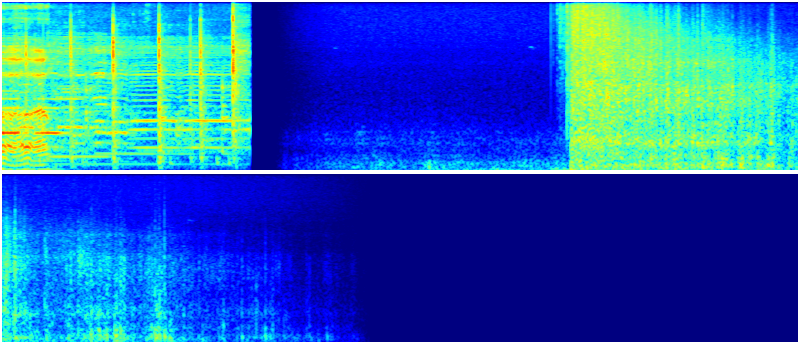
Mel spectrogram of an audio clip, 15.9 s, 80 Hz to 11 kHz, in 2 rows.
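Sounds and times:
thunder rumbling and cracking: 0:02.9 - 0:11.6.

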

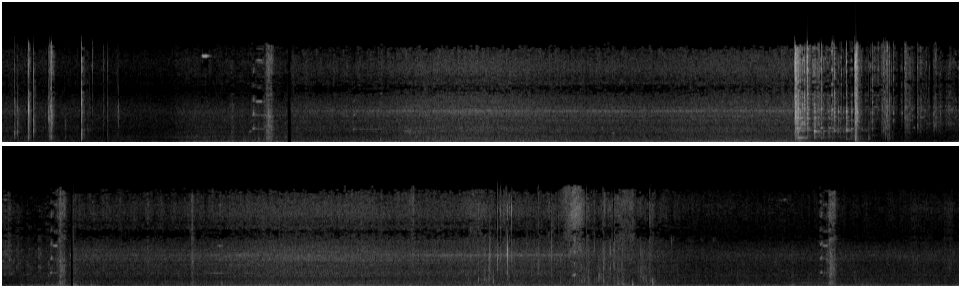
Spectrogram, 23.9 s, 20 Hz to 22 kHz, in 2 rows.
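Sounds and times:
plastic cups crunching under tyre: 0:00.0 - 0:01.6, 0:09.9 - 0:12.0, 0:17.7 - 0:20.4
small plastic cracks: 0:00.0 - 0:01.6
car engine running low: 0:01.2 - 0:09.9, 0:12.0 - 0:23.9.

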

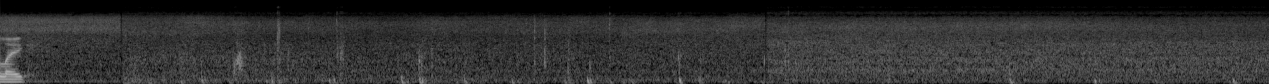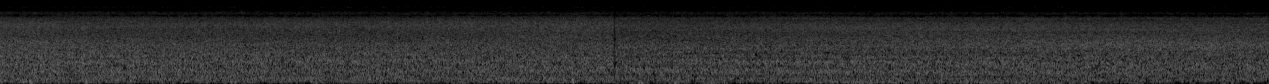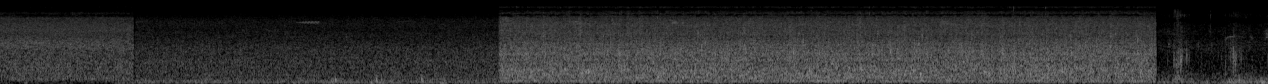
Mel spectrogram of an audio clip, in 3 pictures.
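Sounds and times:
footsteps on dirt: 0:01.2 - 0:08.2, 0:10.0 - 0:11.2, 0:37.0 - 0:37.9
stream rushing over rocks: 0:01.2 - 0:26.8, 0:30.4 - 0:37.0.

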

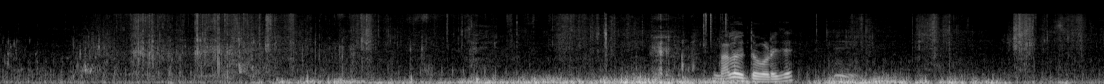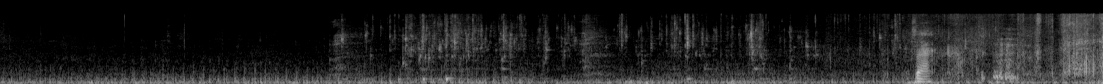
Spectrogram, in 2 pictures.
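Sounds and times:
steady low rumble: 0:00.0 - 0:22.0
water splashing and dripping: 0:14.9 - 0:20.4.

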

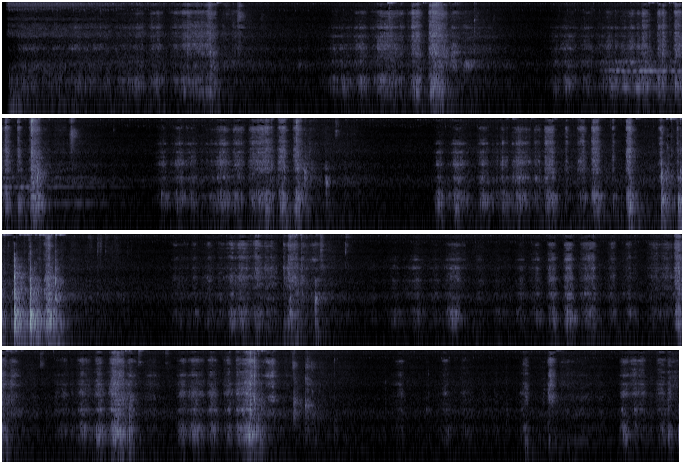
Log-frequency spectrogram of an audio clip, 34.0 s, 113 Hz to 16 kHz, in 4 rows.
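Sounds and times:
chisel paring wood: 0:14.0 - 0:17.9.

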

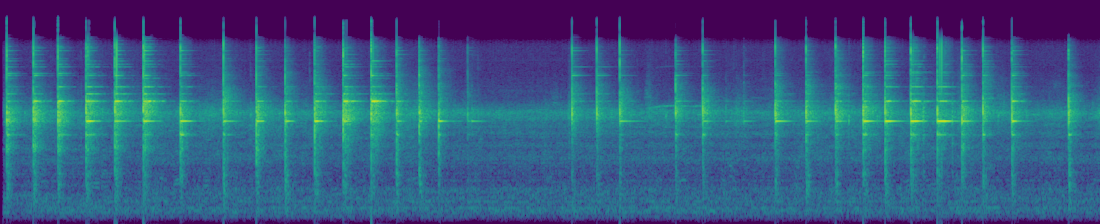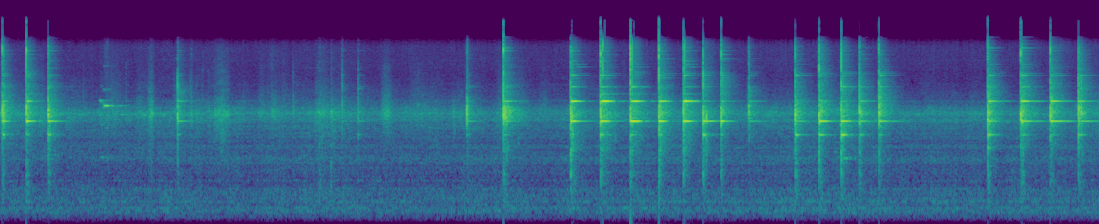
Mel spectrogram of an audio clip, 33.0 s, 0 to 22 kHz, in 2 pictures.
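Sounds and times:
hammer striking hot metal pipe: 0:00.1 - 0:07.3, 0:08.5 - 0:17.6, 0:19.1 - 0:19.4, 0:23.5 - 0:24.4, 0:25.0 - 0:30.1, 0:31.3 - 0:32.9.

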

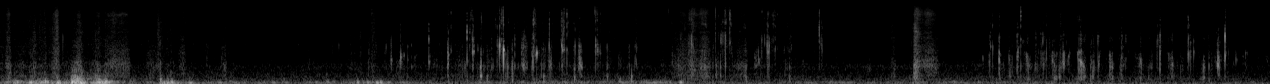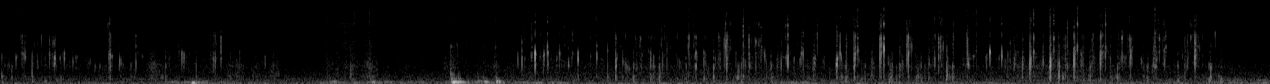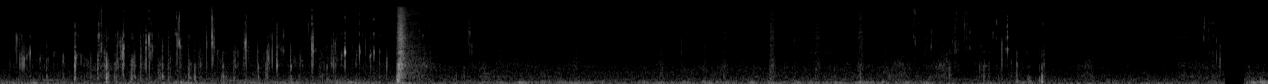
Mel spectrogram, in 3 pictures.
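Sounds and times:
animal crunching food: 0:00.0 - 0:15.5, 0:17.2 - 0:30.6, 0:33.3 - 0:36.3, 0:37.1 - 0:37.7
loud snap: 0:29.4 - 0:29.8.

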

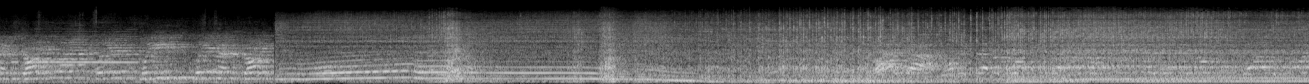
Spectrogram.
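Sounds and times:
car engine at high revs: 0:02.8 - 0:13.0
lumpy engine idle: 0:07.1 - 0:13.0.

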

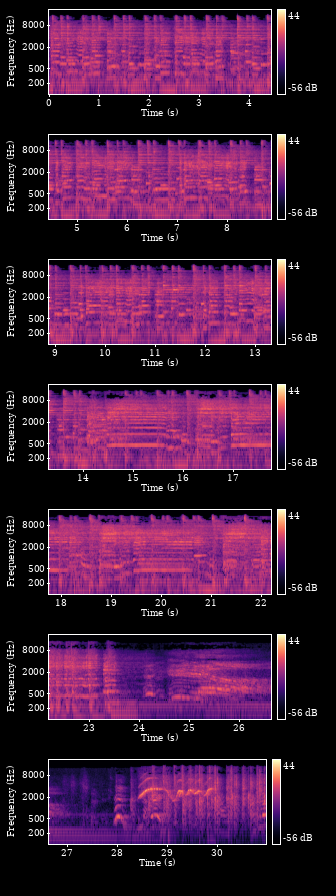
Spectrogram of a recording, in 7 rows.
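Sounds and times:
saxophone riff: 0:00.0 - 0:24.1
swing band playing: 0:00.0 - 0:24.5.

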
